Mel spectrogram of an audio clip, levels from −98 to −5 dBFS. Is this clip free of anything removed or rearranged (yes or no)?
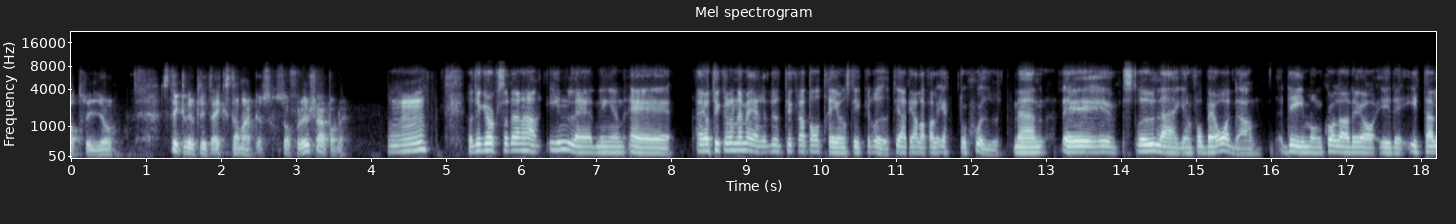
no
